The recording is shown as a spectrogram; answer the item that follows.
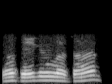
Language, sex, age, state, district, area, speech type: Tamil, male, 45-60, Tamil Nadu, Madurai, urban, conversation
